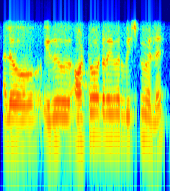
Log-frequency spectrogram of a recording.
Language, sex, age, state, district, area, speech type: Malayalam, male, 18-30, Kerala, Kasaragod, rural, conversation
